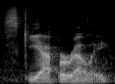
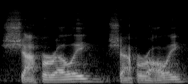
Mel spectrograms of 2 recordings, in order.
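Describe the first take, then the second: First: Schiaparelli slowly as skee-ap-uh-RELL-ee, falling; settled pronunciation. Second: Schiaparelli said as shap-uh-RELL-ee, rising; alternate pronunciation. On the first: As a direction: land firmly on Schiaparelli. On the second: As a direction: try Schiaparelli with a sh sound. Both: Shown as a demonstration. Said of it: "someone else is saying it's sh".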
